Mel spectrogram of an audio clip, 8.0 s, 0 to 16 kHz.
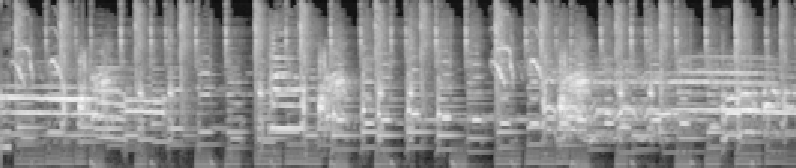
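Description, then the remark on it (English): Chickens cluck loudly and continuously while a rooster crows in drawn-out calls, the noisy flock filling the whole stretch without any talking. “Those chickens are around here somewhere on Alternative Talk, AM 1150. There they are.”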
